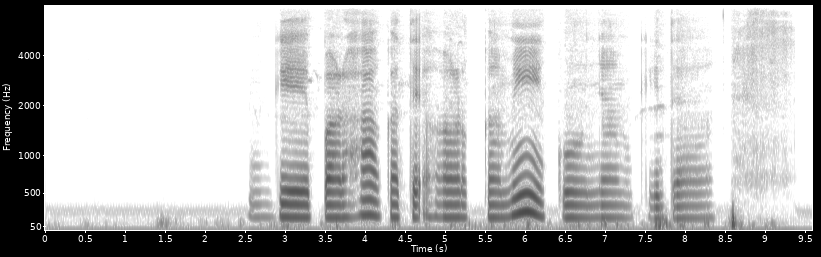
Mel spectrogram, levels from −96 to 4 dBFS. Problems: constant background noise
